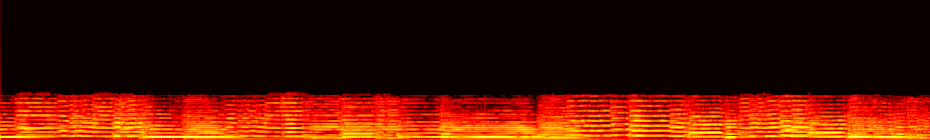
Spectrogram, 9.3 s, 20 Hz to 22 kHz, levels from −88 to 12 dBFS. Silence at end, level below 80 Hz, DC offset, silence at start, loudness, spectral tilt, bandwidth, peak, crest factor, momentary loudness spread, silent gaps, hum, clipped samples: 0 s; -50 dBFS; under 0.1%; 0 s; -14 LUFS; 1.5 dB/octave; 7.4 kHz; -2 dBFS; 12 dB; 9 LU; none; none; under 0.1%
